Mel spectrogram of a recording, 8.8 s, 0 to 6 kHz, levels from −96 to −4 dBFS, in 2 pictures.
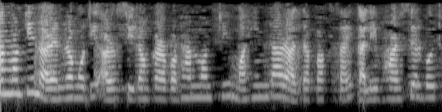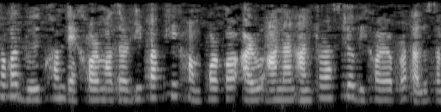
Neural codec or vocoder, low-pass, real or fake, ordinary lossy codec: none; 5.4 kHz; real; AAC, 24 kbps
